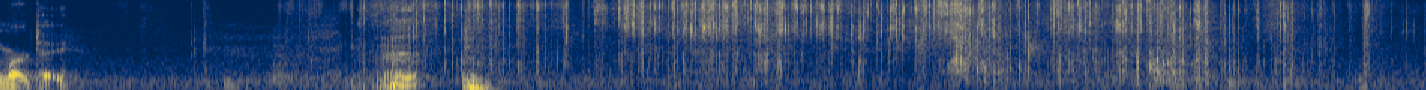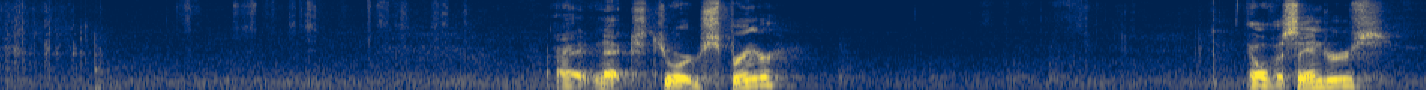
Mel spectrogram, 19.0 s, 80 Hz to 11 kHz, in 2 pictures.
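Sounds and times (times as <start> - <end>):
foil wrapper tearing and crinkling: 2.3 - 9.8.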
